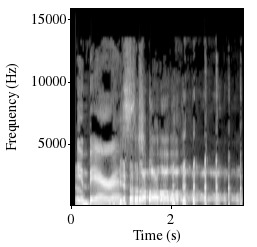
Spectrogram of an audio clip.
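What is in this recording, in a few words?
embarrassed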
